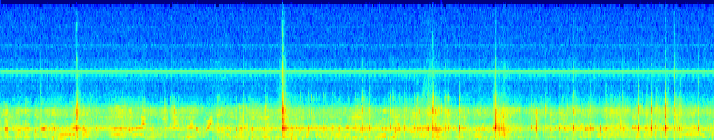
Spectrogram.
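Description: Indistinct voices of people talking in the background, with a scatter of small clicks and sharp pops. The two loudest pops come about six and ten seconds in.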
